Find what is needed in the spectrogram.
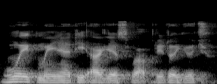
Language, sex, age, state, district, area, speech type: Gujarati, male, 18-30, Gujarat, Aravalli, rural, spontaneous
